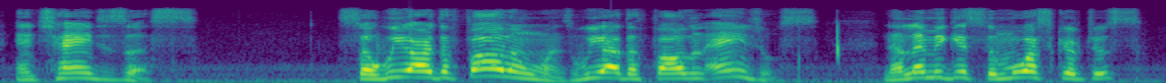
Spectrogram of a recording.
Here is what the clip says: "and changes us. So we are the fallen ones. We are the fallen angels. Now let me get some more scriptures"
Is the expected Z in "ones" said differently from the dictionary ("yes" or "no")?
no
